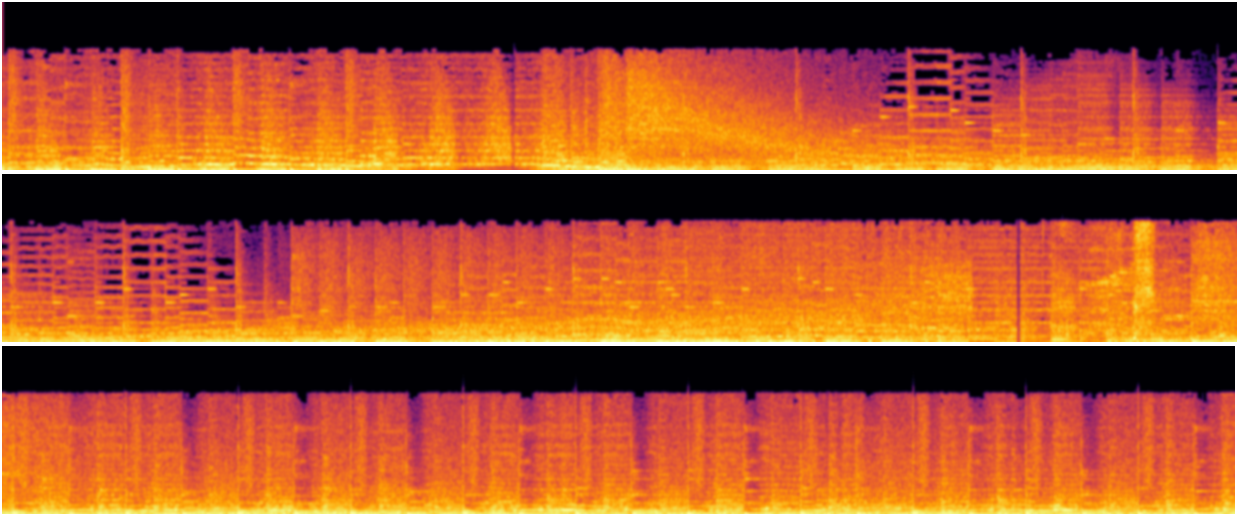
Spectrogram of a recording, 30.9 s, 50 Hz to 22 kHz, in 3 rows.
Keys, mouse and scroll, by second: 0.1 alt+a, 1.9 l, 5.5 click, 13.2 click, 17.6 click, 25.0 Tab, 25.6 alt+a, 25.8-26.9 scroll down 4, 26.2 middle click, 29.4-29.8 scroll up 2, 29.8 shift+middle click, 30.6 click.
